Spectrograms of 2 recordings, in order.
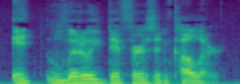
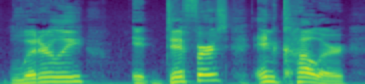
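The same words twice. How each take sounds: First: Said in the usual way. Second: "Literally, it differs in color" said higher, with stress on "Literally" and "differs"; emphatic repeat. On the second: Shown as a demonstration. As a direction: hammer "Literally" and "differs" home.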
